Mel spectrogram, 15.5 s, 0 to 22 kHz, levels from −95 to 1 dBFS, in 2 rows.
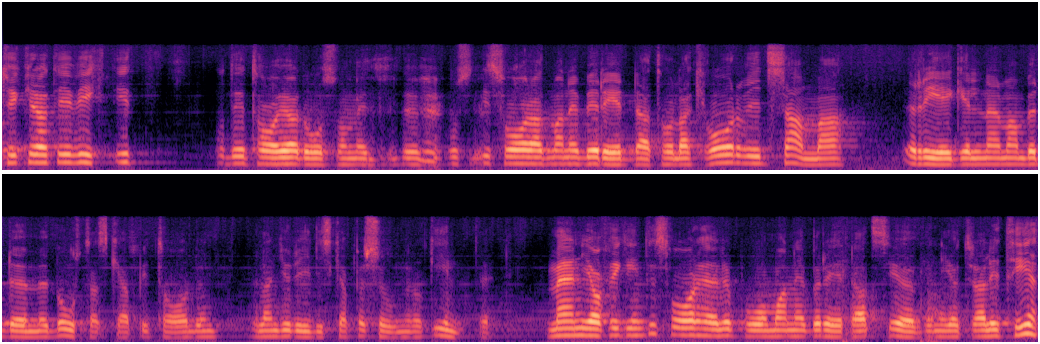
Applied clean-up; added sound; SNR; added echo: neural separator model SepFormer DNS4.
